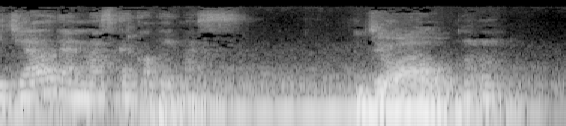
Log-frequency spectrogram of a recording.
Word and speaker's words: Joao: Joao. Hurufnya J-O-A-O ya? Iya. Bacanya juga seperti itu ya?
